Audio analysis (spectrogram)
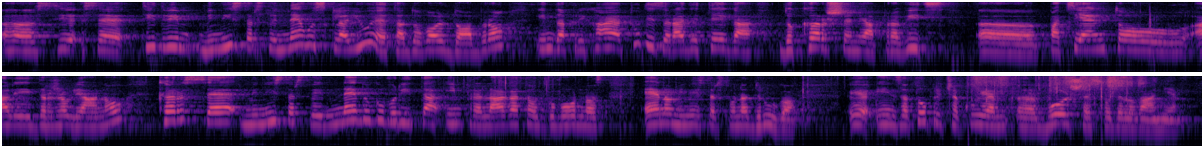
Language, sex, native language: Slovenian, female, Slovenian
